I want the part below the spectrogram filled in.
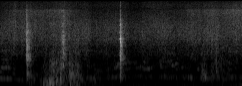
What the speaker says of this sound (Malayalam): അത് നല്ല രീതിക്ക് മസാല നമ്മുടെ കല്ലുമ്മക്കായും അതുമായിട്ട് നല്ല രീതിക്ക് യോജിപ്പിക്കുക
